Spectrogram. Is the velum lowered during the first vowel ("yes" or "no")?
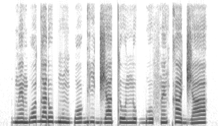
yes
